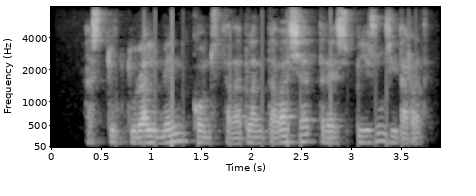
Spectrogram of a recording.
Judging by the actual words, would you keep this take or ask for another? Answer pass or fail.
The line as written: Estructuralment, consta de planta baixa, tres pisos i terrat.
pass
